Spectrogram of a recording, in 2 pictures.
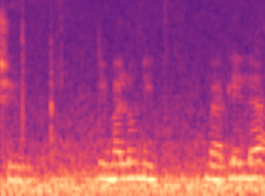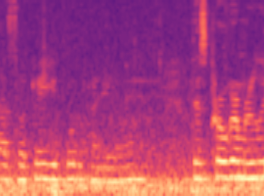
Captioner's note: speaking in foreign language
